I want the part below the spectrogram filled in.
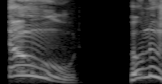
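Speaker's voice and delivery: high, drawn-out exclamation; astonished exclamation. Real, not acted. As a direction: cry out in disbelief, pitch dropping at the end. Astonished at finding the word.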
